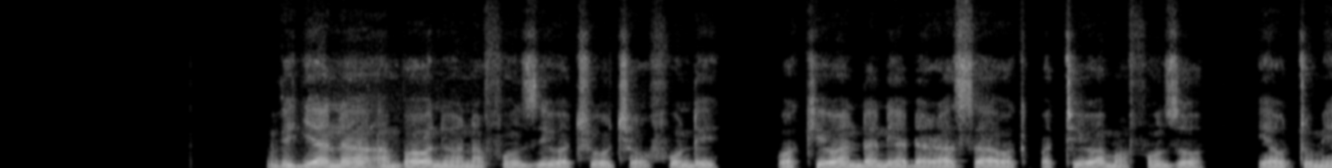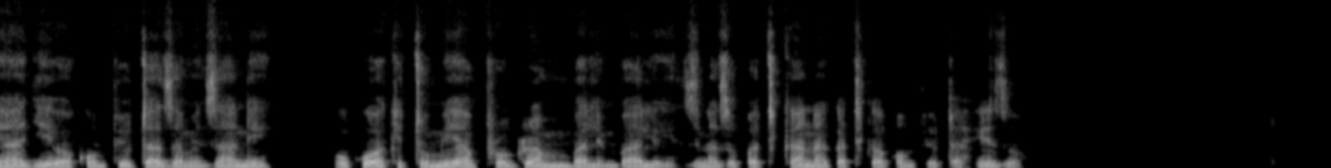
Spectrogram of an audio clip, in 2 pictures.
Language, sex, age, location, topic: Swahili, male, 25-35, Dar es Salaam, education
